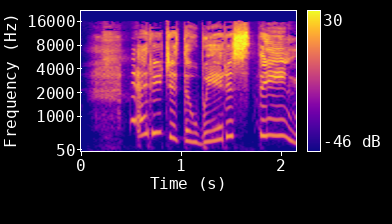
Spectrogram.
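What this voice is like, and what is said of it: Daphne accent impression. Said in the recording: “The Daphne accent?”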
